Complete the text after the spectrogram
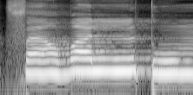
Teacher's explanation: Selanjutnya ada izhar syafawi. Karena mim sukun tidak menghadapi mim atau ba melainkan menghadapi ta. Cara bacanya mim sukun ini dibaca dengan jelas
